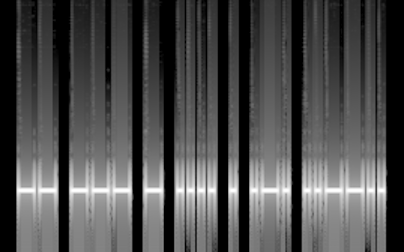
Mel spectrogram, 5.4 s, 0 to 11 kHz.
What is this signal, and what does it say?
Morse code, heard as a keyed tone, about 17 wpm, 700 Hz. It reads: MOTHER?
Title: Sentences from Top 1000 Words - Review Part 2 - 17wpm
